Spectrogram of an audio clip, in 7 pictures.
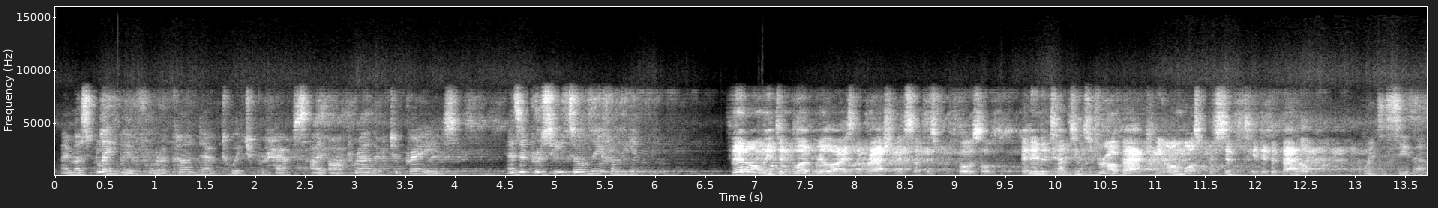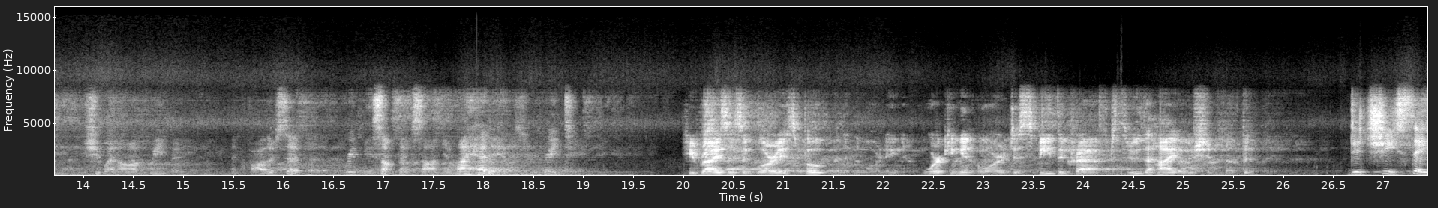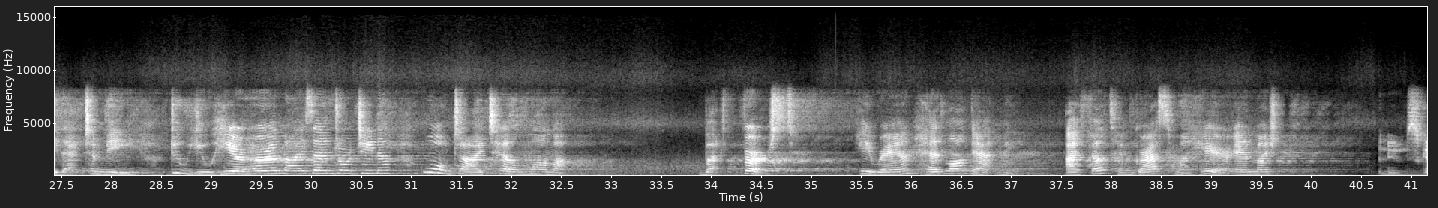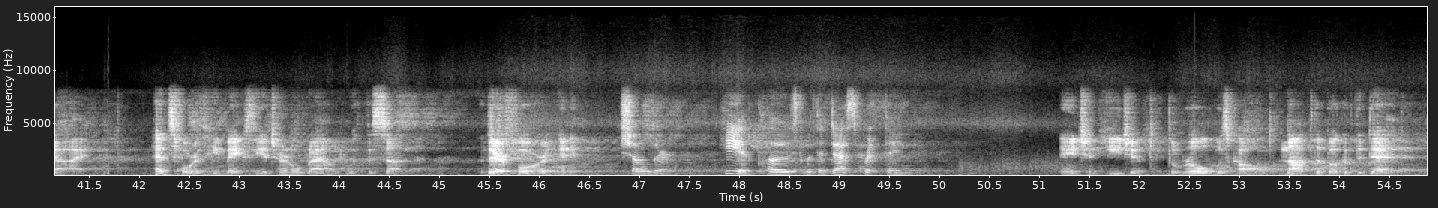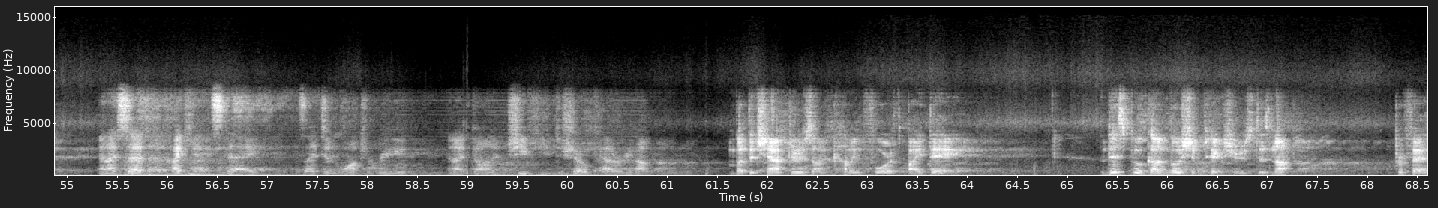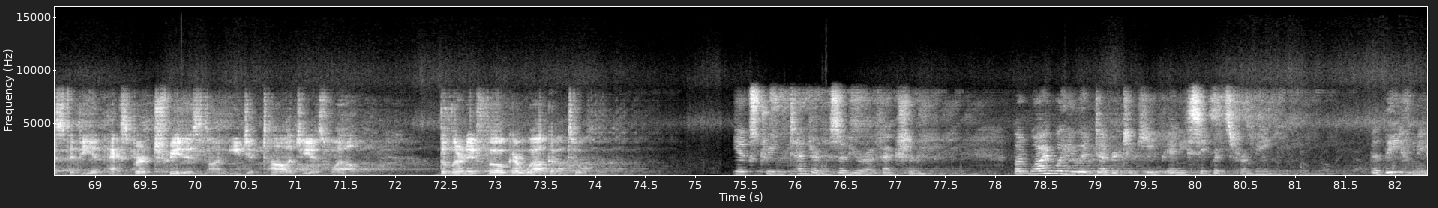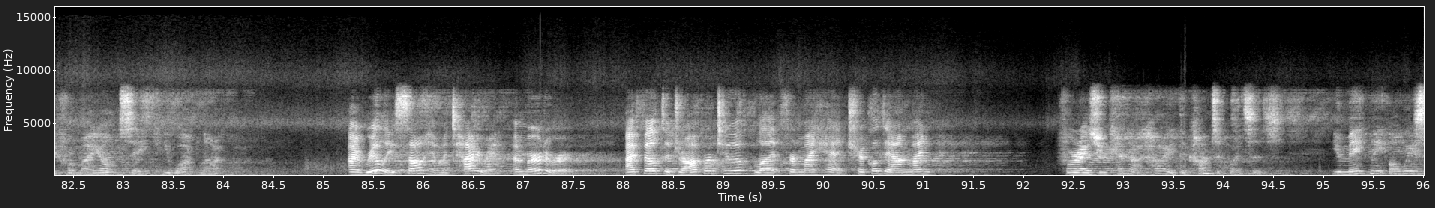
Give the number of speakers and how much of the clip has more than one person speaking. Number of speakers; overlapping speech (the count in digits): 5, no overlap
